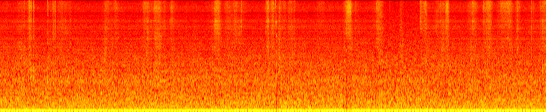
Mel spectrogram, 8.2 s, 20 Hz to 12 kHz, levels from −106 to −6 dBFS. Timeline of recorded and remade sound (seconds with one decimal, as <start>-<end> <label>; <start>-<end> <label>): 0.0-5.7 remade; 5.7-6.4 recorded; 6.4-8.2 remade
